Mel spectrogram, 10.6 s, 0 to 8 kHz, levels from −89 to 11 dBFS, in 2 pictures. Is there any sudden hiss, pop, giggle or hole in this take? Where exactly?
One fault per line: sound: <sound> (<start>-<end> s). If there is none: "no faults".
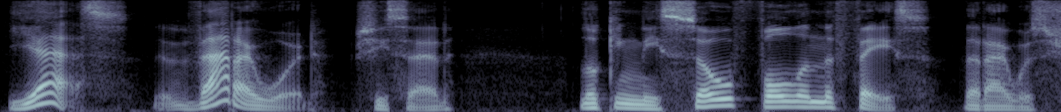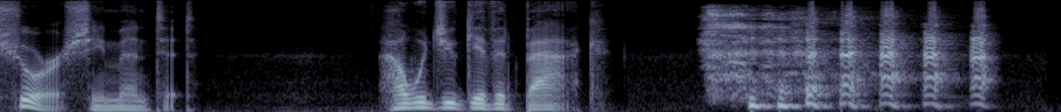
sound: laugh (8.8-10.3 s)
